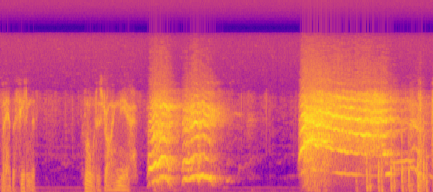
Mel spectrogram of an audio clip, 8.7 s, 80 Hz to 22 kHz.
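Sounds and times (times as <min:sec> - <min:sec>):
speech: 0:00.1 - 0:00.9, 0:01.6 - 0:04.6
human scream: 0:03.0 - 0:04.6, 0:06.0 - 0:08.1
laughter: 0:03.0 - 0:05.0, 0:07.1 - 0:08.6.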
